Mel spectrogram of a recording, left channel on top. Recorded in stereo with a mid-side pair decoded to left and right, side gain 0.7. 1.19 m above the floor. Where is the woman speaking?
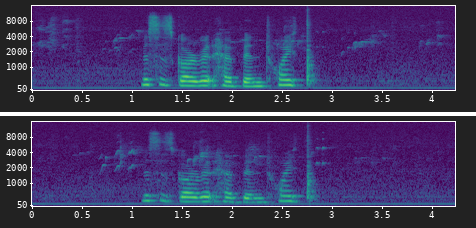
55° left, 0.8 m.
